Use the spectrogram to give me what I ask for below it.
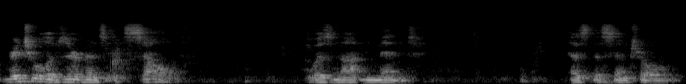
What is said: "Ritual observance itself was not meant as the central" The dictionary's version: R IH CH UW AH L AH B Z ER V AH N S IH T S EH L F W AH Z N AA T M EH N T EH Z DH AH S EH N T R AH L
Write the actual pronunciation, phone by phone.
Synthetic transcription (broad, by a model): R IH CH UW L AH B Z ER V AH N S IH T S EH L F W AH Z N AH T M EH N T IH Z DH AH S EH N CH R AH L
